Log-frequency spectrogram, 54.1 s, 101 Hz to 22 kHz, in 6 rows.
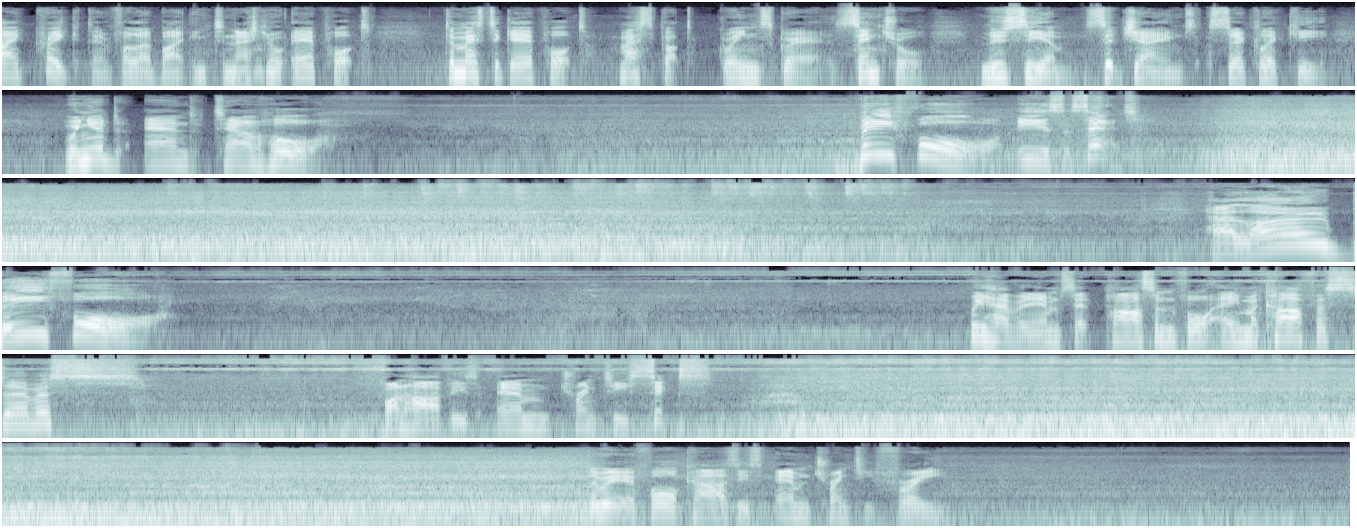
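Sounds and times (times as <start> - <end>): train wheels on rail: 11.8 - 26.0, 34.3 - 54.0.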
